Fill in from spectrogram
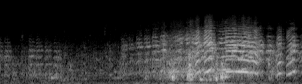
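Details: Two Black-legged kittiwakes, distant, give moan, alarm and pre-flight calls: nasal, wavering moans building into louder, harsher overlapping calls in the second half, about three per second.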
